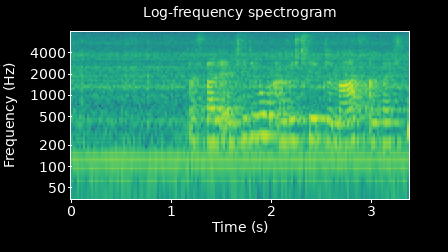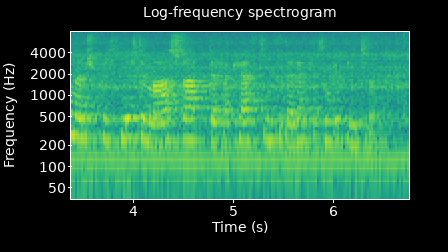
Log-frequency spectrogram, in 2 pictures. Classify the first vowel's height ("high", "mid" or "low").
low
